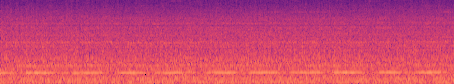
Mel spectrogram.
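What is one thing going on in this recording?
A freight train rumbles steadily along the rails.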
